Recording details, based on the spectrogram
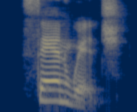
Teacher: We say sandwich. So the D is silent.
